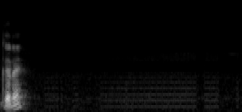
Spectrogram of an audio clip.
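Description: The last word of a man's narration, then a faint steady hum with several even tones that starts about a second in.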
